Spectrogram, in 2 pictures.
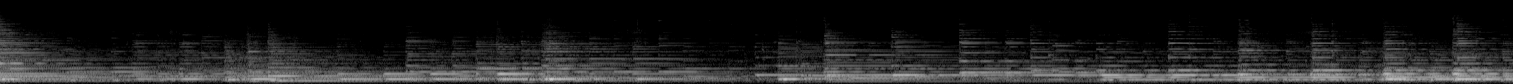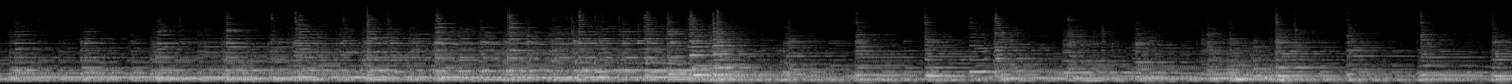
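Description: A large ensemble of classical guitars playing a piece together, many plucked notes at once. The playing drops quieter about seven seconds in, then builds louder and fuller, with low bass notes joining about two-thirds of the way through.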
